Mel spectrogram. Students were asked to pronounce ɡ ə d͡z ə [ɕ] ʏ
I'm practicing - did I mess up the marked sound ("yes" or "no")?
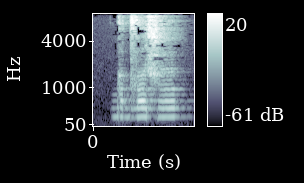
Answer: no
